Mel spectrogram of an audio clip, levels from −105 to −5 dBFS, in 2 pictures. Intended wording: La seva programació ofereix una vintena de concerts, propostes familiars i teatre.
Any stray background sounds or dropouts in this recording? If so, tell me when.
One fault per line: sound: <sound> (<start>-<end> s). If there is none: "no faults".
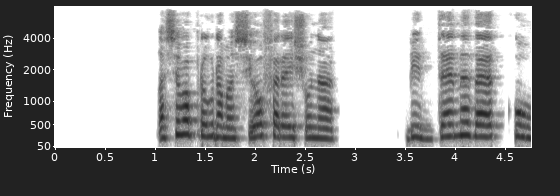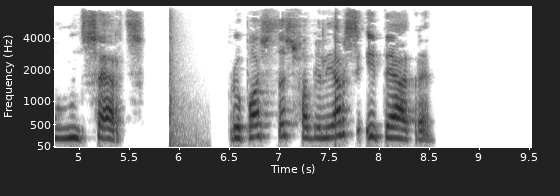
sound: thud (5.9-6.3 s)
